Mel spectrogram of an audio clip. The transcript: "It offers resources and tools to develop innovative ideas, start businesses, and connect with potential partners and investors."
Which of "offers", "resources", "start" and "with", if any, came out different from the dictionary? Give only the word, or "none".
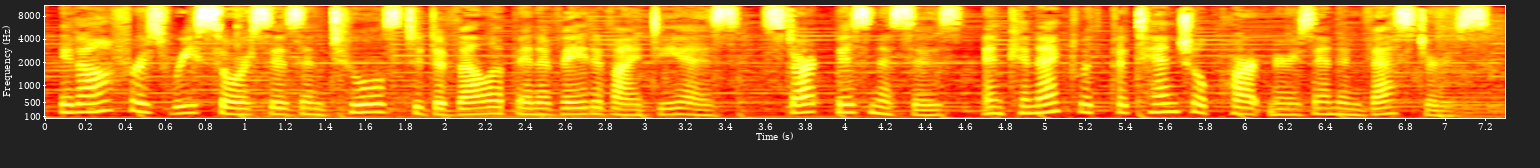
none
